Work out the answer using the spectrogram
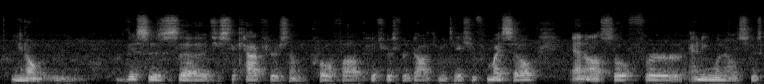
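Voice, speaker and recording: A man talking casually and unscripted to his vlog viewers, in a halting, rambling way with repeated and restarted phrases. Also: low-pitched, vocal fry, slight background noise, low-quality recording. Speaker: vlogger documenting his own surgery preparation.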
